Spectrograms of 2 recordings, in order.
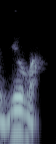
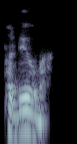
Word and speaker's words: pneuma: 希腊文呢是 pneuma，那英文呢也是 p 不发音就是 pneuma 啊，但是希腊文是 pneuma，这个字是风也是灵。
